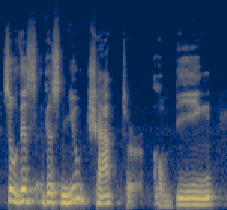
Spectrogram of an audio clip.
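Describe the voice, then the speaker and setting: A man's voice: medium pitch, sing-song, takes it slowly, dark tone, slight background noise. A man talking as an interview guest, telling stories in a chatty way with many fillers and restarts. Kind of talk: casual interview conversation.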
